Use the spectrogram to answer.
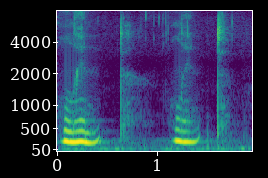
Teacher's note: the I in the sound lint gets some nasality from the upcoming nasal sound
